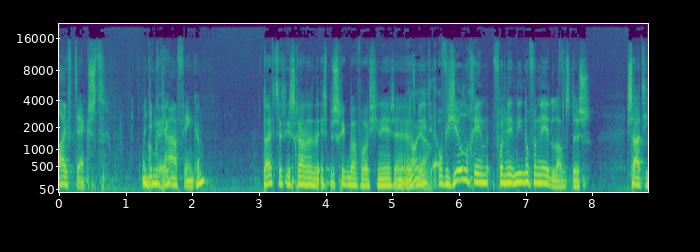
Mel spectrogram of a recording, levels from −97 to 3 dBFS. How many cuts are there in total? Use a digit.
0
